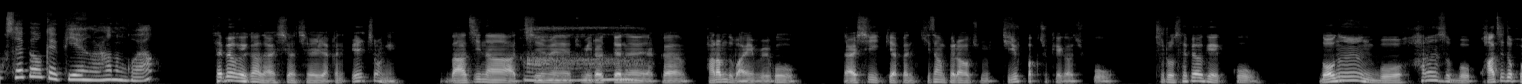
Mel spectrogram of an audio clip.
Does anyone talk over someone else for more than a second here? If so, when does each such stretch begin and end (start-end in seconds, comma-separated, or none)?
5.2-6.5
